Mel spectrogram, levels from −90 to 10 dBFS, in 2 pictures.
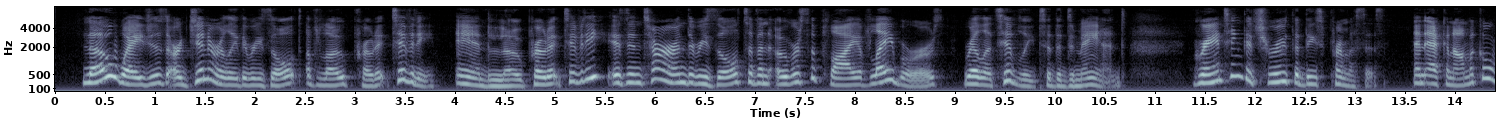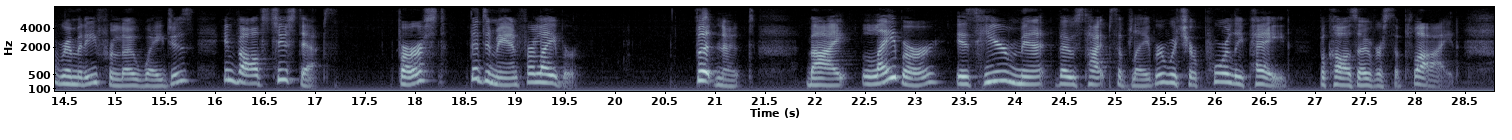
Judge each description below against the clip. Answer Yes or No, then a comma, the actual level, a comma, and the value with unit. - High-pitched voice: Yes, high, 225 Hz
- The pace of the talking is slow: Yes, slow, 130 wpm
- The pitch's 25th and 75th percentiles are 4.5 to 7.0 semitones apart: Yes, wide, 5.4 semitones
